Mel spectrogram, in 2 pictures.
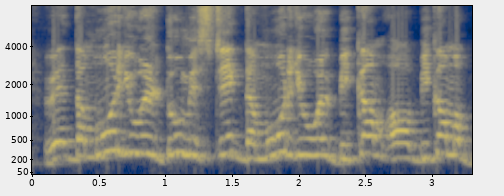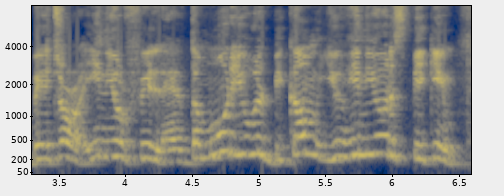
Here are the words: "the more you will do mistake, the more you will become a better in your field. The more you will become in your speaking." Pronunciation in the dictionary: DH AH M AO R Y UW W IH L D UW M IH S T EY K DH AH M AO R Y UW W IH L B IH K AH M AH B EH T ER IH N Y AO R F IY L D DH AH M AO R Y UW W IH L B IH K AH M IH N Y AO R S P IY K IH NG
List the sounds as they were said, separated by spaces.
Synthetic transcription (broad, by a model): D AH M AO R Y UW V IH L D UW M IH S T EY K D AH M AO R Y UW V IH L B IH K AH M AH B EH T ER IH N Y AO R F IY L D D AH M AO R Y UW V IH L B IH K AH M IH N Y AO R S P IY K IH NG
